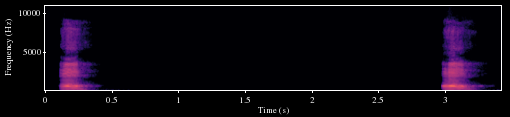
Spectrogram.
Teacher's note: it's almost like you're saying the letter A in English, but you're saying it very fast and short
